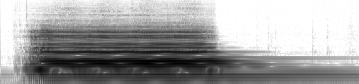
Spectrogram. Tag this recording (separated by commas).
Musical instrument, Music, Bowed string instrument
